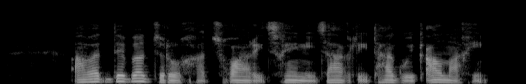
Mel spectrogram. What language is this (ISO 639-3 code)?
kat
